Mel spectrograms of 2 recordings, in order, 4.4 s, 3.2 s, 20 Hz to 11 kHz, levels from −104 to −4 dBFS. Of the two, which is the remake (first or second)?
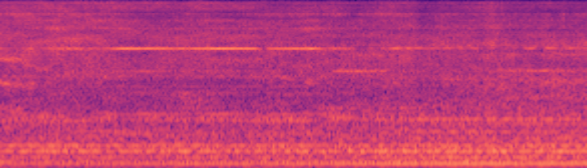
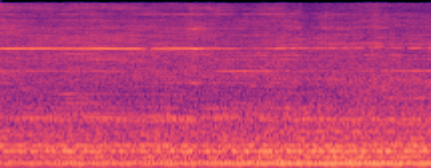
first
